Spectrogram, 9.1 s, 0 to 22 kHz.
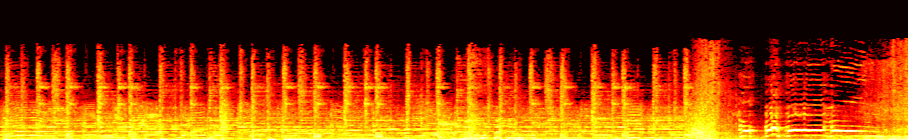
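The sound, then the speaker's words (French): Upbeat, busy music plays for several seconds, then cuts to a single loud rooster crowing, its drawn-out cock-a-doodle-doo ringing out alone at the end. It is the crow LN Radio uses to wake listeners in the morning between 4 and 6 am. “Le matin, entre 4h et 6h, LN Radio vous réveille au chant du coq.”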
